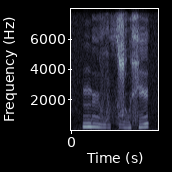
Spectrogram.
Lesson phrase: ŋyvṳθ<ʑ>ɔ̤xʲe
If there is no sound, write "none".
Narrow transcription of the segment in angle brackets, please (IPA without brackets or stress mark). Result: z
